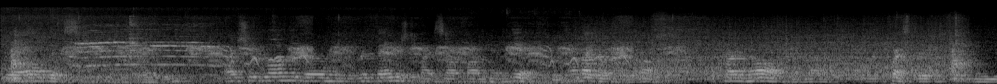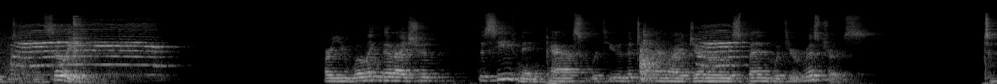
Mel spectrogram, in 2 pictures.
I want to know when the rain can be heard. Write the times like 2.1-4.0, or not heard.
0.0-10.2.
